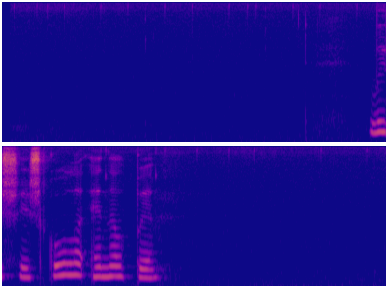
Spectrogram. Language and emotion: Russian, neutral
